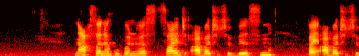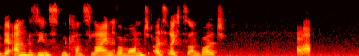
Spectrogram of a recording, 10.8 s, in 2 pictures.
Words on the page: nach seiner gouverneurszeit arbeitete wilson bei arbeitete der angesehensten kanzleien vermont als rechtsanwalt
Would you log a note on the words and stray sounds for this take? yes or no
yes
